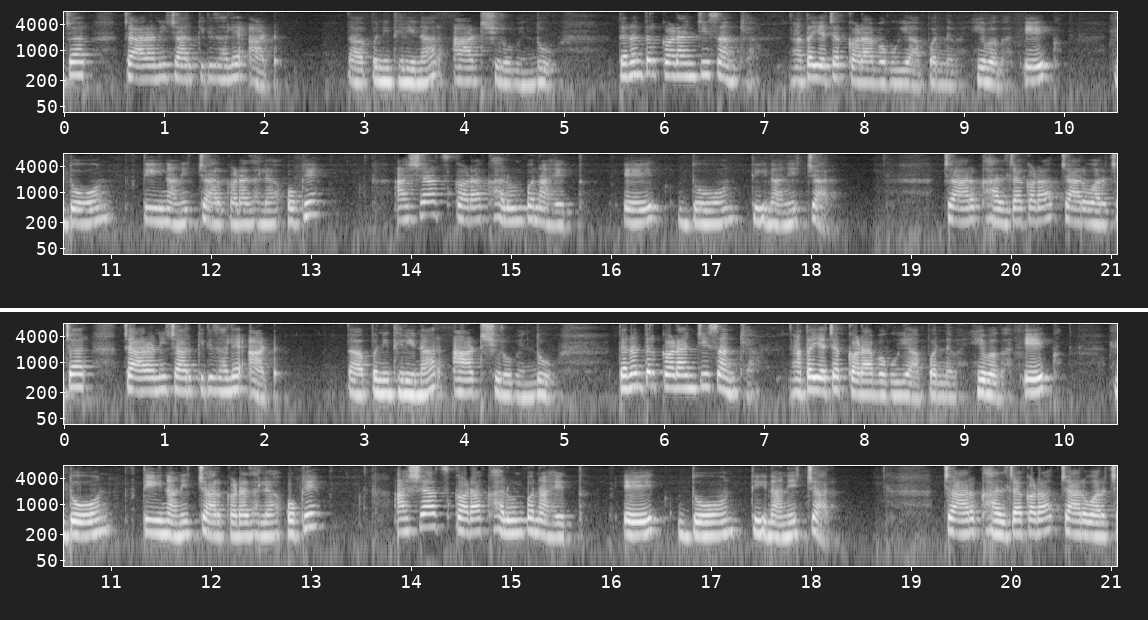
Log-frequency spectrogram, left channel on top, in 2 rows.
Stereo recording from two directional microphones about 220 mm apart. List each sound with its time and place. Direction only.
0.0 s a woman's voice: 35° right (ahead or behind)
